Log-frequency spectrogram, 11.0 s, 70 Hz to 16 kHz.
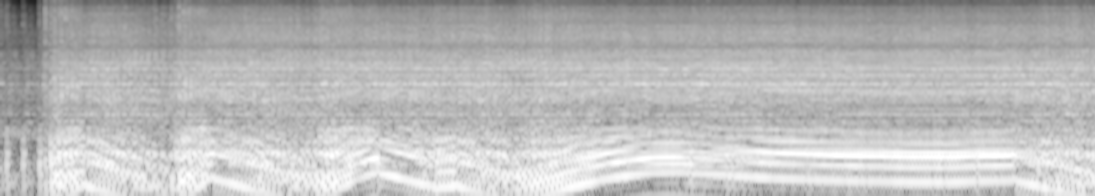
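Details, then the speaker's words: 2006 Harley-Davidson Sportster 883 after 1200 conversion with new cams, more restrictive carburetor jet, Screaming Eagle exhaust and intake: loping V-twin idle, deep even tone, no knocks, rising smoothly with light throttle blips; tame, slightly lower bass than before; normal healthy idle. "As you can hear, the idle's pretty tame. I barely raised my voice. And once you give it a little gas, it still doesn't sound extremely exciting."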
